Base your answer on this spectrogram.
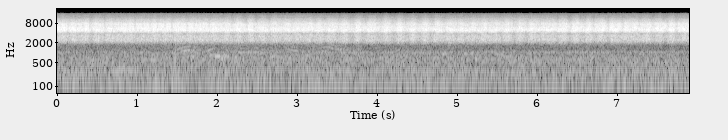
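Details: By the Croatian sea in summer 2020, cicadas produce a continuous high, rasping buzz with rapid pulsation, while faint low sounds, possibly distant voices, sit underneath.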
